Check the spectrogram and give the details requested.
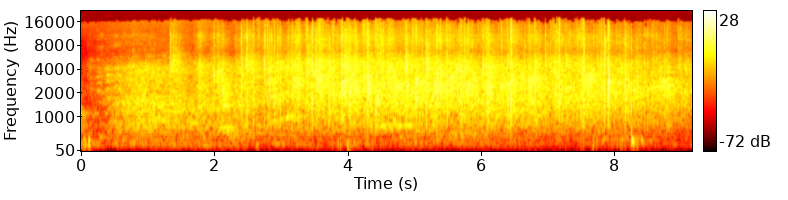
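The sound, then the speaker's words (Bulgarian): An audience applauds steadily for several seconds, a dense wash of many hands clapping at even loudness, with a few scattered chuckles mixed in. “Аз дори не очаквах да има ръкопляскане, но това беше ръкопляскане.”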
